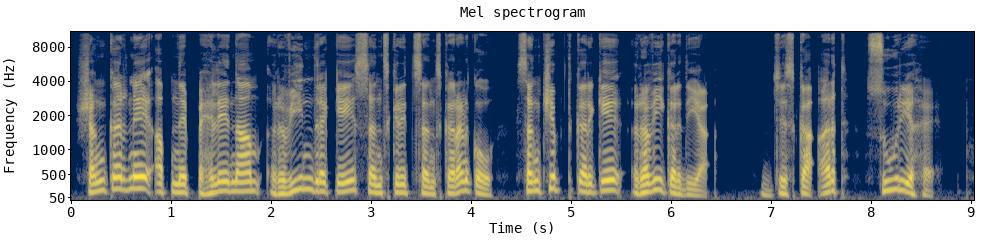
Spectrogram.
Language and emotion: Hindi, neutral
